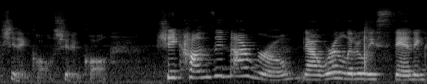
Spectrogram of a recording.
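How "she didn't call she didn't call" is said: very soft, voiceless whisper; hushed, repeated whisper; whispered denial. Acted. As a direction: whisper it as the brother in disbelief. Brother's secret reaction, retold.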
